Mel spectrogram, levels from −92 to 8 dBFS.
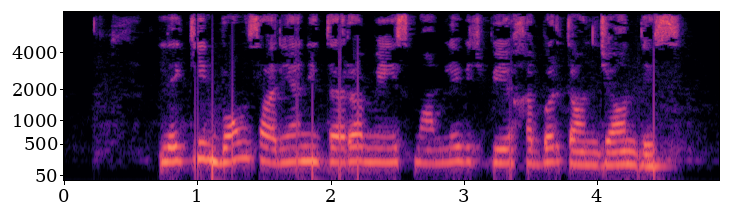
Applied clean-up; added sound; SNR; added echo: none; none; none; none.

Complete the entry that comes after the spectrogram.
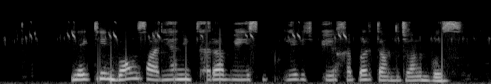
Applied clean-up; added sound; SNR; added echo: neural diffusion model UNIVERSE++.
